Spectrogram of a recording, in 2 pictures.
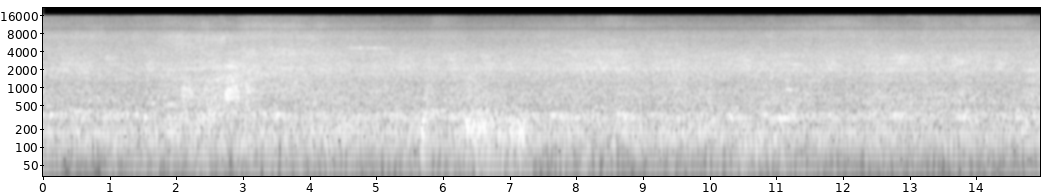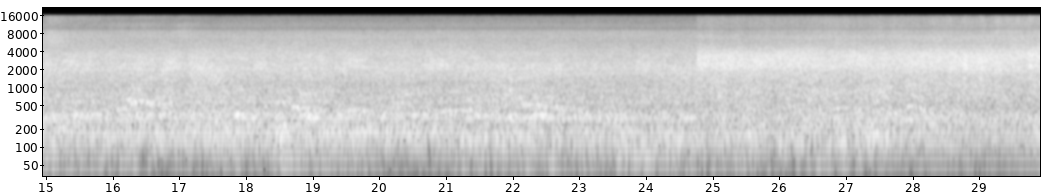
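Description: Pressure-washer jet spraying water onto a car, a steady hiss. About 25 s in it gets louder and brighter as the spray comes closer.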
